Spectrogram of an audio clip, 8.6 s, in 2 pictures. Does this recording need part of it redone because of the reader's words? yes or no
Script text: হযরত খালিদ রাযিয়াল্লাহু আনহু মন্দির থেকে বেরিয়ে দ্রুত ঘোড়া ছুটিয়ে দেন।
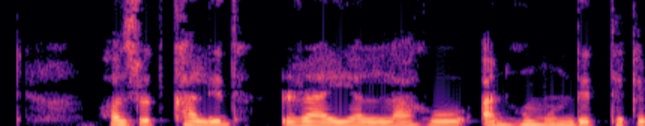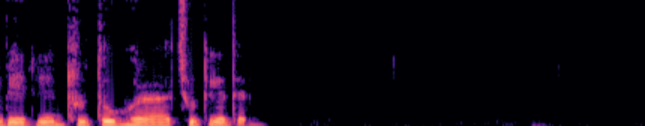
no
